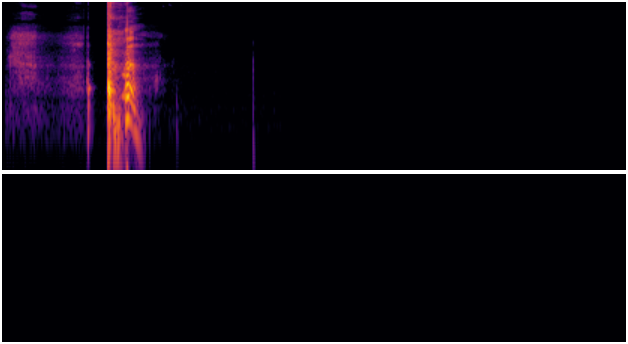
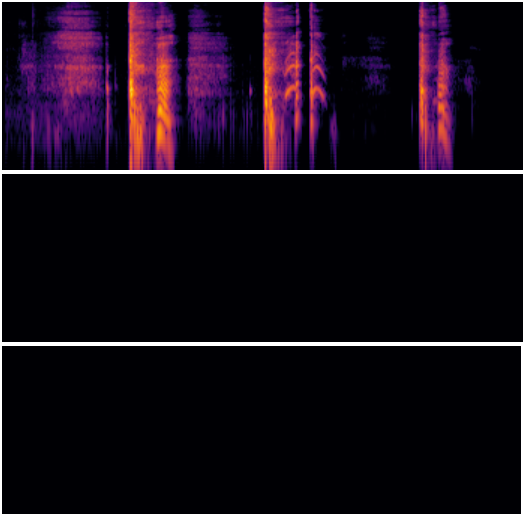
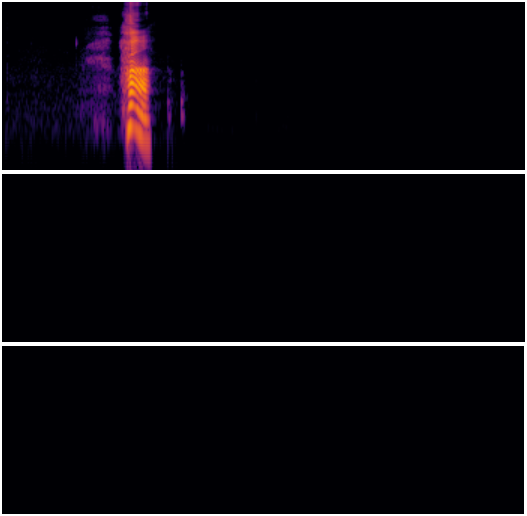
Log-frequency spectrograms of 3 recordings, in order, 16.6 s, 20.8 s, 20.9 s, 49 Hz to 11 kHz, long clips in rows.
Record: {"cough_length": "16.6 s", "cough_amplitude": 32768, "cough_signal_mean_std_ratio": 0.1, "three_cough_length": "20.8 s", "three_cough_amplitude": 32768, "three_cough_signal_mean_std_ratio": 0.13, "exhalation_length": "20.9 s", "exhalation_amplitude": 31549, "exhalation_signal_mean_std_ratio": 0.09, "survey_phase": "beta (2021-08-13 to 2022-03-07)", "age": "65+", "gender": "Female", "wearing_mask": "No", "symptom_fatigue": true, "symptom_onset": "6 days", "smoker_status": "Ex-smoker", "respiratory_condition_asthma": false, "respiratory_condition_other": false, "recruitment_source": "REACT", "submission_delay": "5 days", "covid_test_result": "Negative", "covid_test_method": "RT-qPCR"}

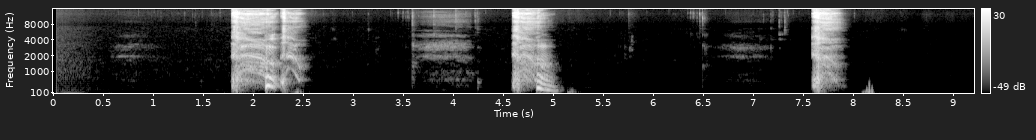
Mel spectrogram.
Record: {"three_cough_length": "9.2 s", "three_cough_amplitude": 32768, "three_cough_signal_mean_std_ratio": 0.27, "survey_phase": "beta (2021-08-13 to 2022-03-07)", "age": "45-64", "gender": "Female", "wearing_mask": "No", "symptom_none": true, "smoker_status": "Never smoked", "respiratory_condition_asthma": false, "respiratory_condition_other": false, "recruitment_source": "REACT", "submission_delay": "3 days", "covid_test_result": "Negative", "covid_test_method": "RT-qPCR", "influenza_a_test_result": "Negative", "influenza_b_test_result": "Negative"}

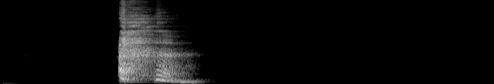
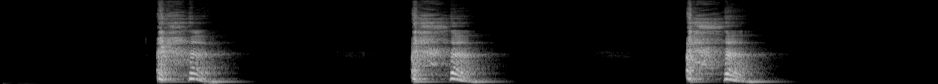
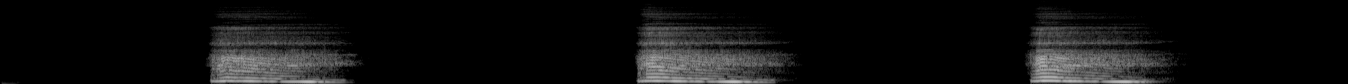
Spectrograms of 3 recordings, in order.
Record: {"cough_length": "4.9 s", "cough_amplitude": 30443, "cough_signal_mean_std_ratio": 0.26, "three_cough_length": "9.4 s", "three_cough_amplitude": 28359, "three_cough_signal_mean_std_ratio": 0.35, "exhalation_length": "13.5 s", "exhalation_amplitude": 15451, "exhalation_signal_mean_std_ratio": 0.42, "survey_phase": "alpha (2021-03-01 to 2021-08-12)", "age": "65+", "gender": "Male", "wearing_mask": "No", "symptom_none": true, "smoker_status": "Never smoked", "respiratory_condition_asthma": false, "respiratory_condition_other": false, "recruitment_source": "REACT", "submission_delay": "3 days", "covid_test_result": "Negative", "covid_test_method": "RT-qPCR"}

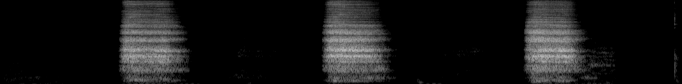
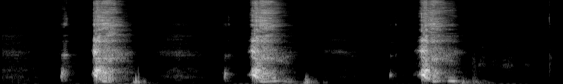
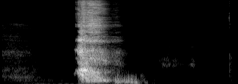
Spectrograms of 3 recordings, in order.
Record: {"exhalation_length": "6.8 s", "exhalation_amplitude": 18877, "exhalation_signal_mean_std_ratio": 0.4, "three_cough_length": "5.6 s", "three_cough_amplitude": 32767, "three_cough_signal_mean_std_ratio": 0.31, "cough_length": "2.4 s", "cough_amplitude": 32768, "cough_signal_mean_std_ratio": 0.3, "survey_phase": "beta (2021-08-13 to 2022-03-07)", "age": "45-64", "gender": "Female", "wearing_mask": "No", "symptom_none": true, "smoker_status": "Never smoked", "respiratory_condition_asthma": false, "respiratory_condition_other": false, "recruitment_source": "REACT", "submission_delay": "2 days", "covid_test_result": "Negative", "covid_test_method": "RT-qPCR"}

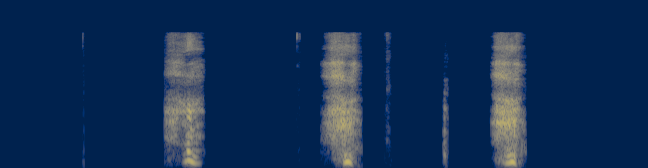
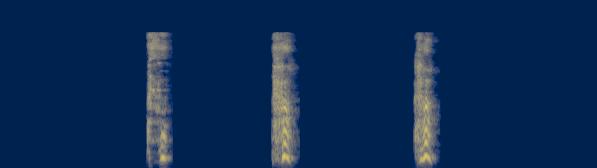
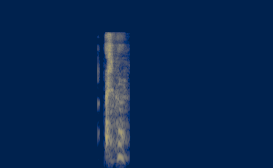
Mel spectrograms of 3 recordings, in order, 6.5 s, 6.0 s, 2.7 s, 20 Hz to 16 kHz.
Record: {"exhalation_length": "6.5 s", "exhalation_amplitude": 6204, "exhalation_signal_mean_std_ratio": 0.28, "three_cough_length": "6.0 s", "three_cough_amplitude": 14607, "three_cough_signal_mean_std_ratio": 0.2, "cough_length": "2.7 s", "cough_amplitude": 6935, "cough_signal_mean_std_ratio": 0.16, "survey_phase": "beta (2021-08-13 to 2022-03-07)", "age": "45-64", "gender": "Female", "wearing_mask": "No", "symptom_none": true, "smoker_status": "Never smoked", "respiratory_condition_asthma": false, "respiratory_condition_other": false, "recruitment_source": "REACT", "submission_delay": "2 days", "covid_test_result": "Negative", "covid_test_method": "RT-qPCR", "influenza_a_test_result": "Negative", "influenza_b_test_result": "Negative"}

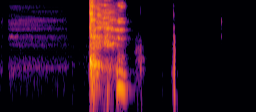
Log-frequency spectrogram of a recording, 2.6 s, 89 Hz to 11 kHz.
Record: {"cough_length": "2.6 s", "cough_amplitude": 32768, "cough_signal_mean_std_ratio": 0.24, "survey_phase": "beta (2021-08-13 to 2022-03-07)", "age": "65+", "gender": "Female", "wearing_mask": "No", "symptom_none": true, "smoker_status": "Never smoked", "respiratory_condition_asthma": false, "respiratory_condition_other": false, "recruitment_source": "REACT", "submission_delay": "0 days", "covid_test_result": "Negative", "covid_test_method": "RT-qPCR", "influenza_a_test_result": "Negative", "influenza_b_test_result": "Negative"}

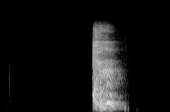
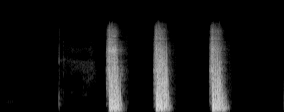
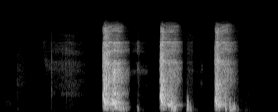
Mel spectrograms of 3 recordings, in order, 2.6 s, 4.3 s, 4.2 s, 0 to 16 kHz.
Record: {"cough_length": "2.6 s", "cough_amplitude": 27343, "cough_signal_mean_std_ratio": 0.3, "exhalation_length": "4.3 s", "exhalation_amplitude": 27706, "exhalation_signal_mean_std_ratio": 0.28, "three_cough_length": "4.2 s", "three_cough_amplitude": 27405, "three_cough_signal_mean_std_ratio": 0.32, "survey_phase": "beta (2021-08-13 to 2022-03-07)", "age": "18-44", "gender": "Female", "wearing_mask": "No", "symptom_none": true, "smoker_status": "Never smoked", "respiratory_condition_asthma": false, "respiratory_condition_other": false, "recruitment_source": "REACT", "submission_delay": "2 days", "covid_test_result": "Negative", "covid_test_method": "RT-qPCR", "influenza_a_test_result": "Negative", "influenza_b_test_result": "Negative"}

